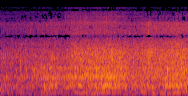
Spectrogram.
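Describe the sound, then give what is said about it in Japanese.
Gentle waves lap and wash onto the sandy shore of Yonaha Maehama Beach, with clear, transparent water, in a steady, hissing rush that swells slightly midway, moderately quiet, with no voices. “多分すぐそこまで波打ち際に行きますと、ちっちゃい魚がねスッスッスッと泳いでくるような、そんな与那覇前浜ビーチに私おります。”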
